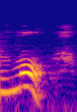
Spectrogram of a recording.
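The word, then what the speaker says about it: 目: Kemudian yang baris kedua di sini ini tulisan ini bacanya mu.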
